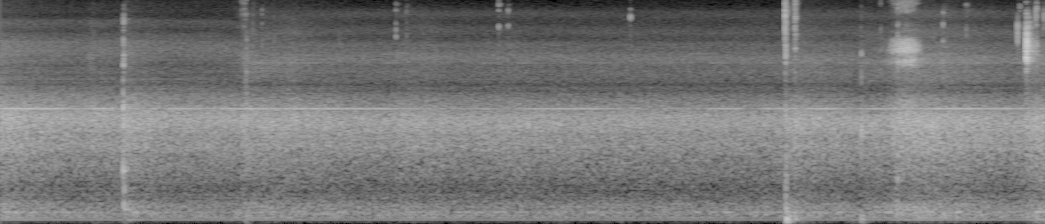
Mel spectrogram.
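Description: Quiet room tone with a steady hiss, broken by a few faint computer-mouse clicks: one about a second in, another a second later, and a sharper one near the end, followed by a brief soft hiss.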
